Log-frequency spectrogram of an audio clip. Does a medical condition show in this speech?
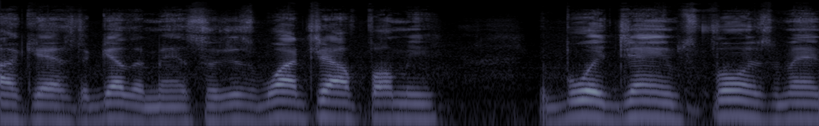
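Yes: traumatic brain injury.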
